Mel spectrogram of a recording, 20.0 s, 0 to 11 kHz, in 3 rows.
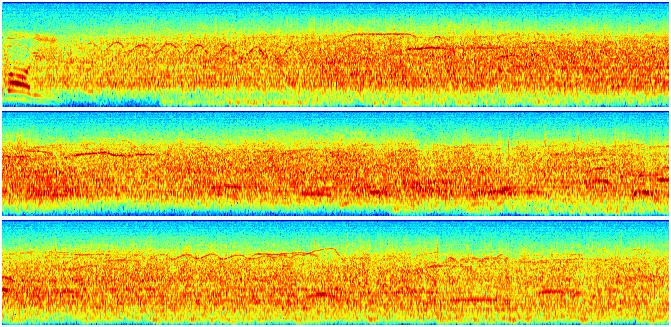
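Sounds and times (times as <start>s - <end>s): stadium crowd cheering: 0.0s - 20.0s
shouts from crowd: 6.5s - 14.7s.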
